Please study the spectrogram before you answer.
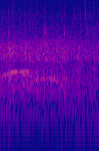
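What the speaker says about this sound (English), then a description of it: "So give them a round of applause." Steady, distant audience applause at a closing conference session, a dense even wash of clapping lasting about two seconds.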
